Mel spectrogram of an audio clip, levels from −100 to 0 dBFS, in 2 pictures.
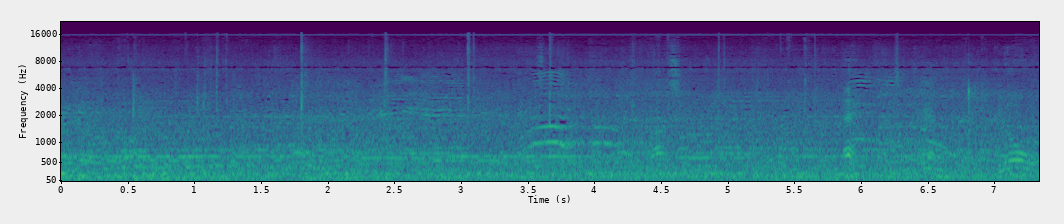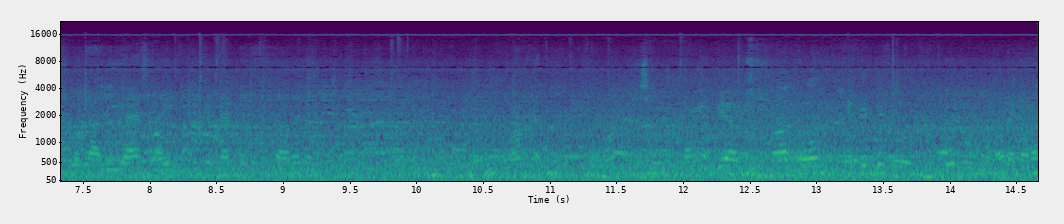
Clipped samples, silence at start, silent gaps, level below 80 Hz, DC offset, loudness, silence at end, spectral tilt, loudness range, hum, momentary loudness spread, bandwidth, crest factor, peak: under 0.1%; 0 s; none; -52 dBFS; under 0.1%; -39 LUFS; 0 s; -6 dB/octave; 2 LU; none; 4 LU; 16.5 kHz; 22 dB; -16 dBFS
